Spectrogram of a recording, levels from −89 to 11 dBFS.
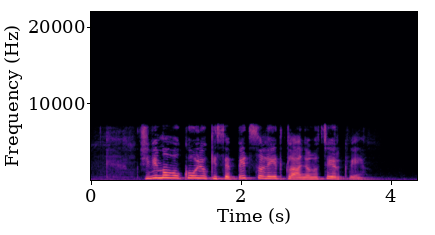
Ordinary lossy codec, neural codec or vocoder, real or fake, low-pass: none; codec, 16 kHz, 16 kbps, FreqCodec, smaller model; fake; 7.2 kHz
